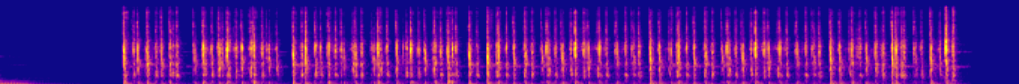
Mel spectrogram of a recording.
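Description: Typing sound effect: fast, continuous keyboard-style clicking that starts about a second in and stops just before the end, with two short breaks early on, as text is typed out on screen. Before it, the tail of an acoustic guitar song fades out.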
